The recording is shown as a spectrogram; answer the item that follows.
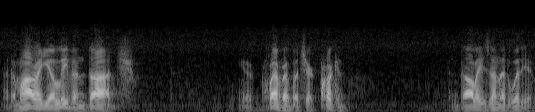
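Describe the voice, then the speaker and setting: Man acting a deep-voiced, stern frontier marshal. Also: normal speed, natural voice. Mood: hard, commanding. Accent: American. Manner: blunt, terse, commanding. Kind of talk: old-time radio western acting. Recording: muffled old-time radio recording.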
